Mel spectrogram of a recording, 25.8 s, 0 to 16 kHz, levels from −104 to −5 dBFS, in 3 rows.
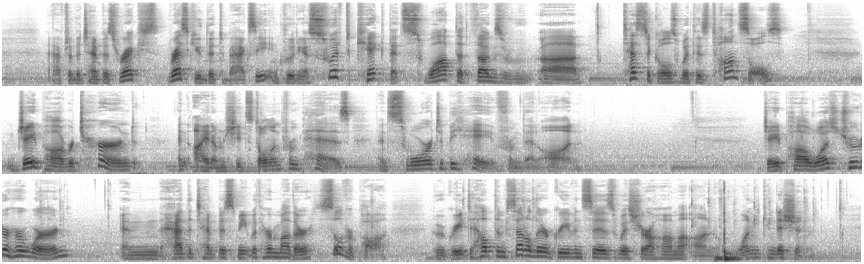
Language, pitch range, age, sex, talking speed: English, 110-150 Hz, 20-39, male, 145 wpm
